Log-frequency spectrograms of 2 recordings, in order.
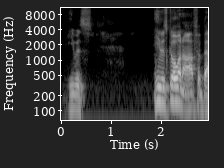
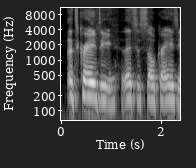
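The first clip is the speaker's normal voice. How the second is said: loud, higher, drawn-out exclamation; raised-voice incredulity; exasperated disbelief; 6 semitones higher, 5 dB louder, slower than usual. Retold or imitated. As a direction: stretch it out in disbelief. Retelling his reaction to argument.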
